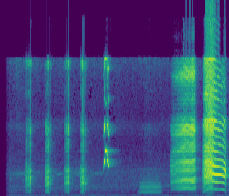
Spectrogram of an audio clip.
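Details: Nias hill myna used as a tutor recording that other birds copy easily: four short bright notes, a high thin whistle, then a low nasal honk and two loud harsh rasping squawks.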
